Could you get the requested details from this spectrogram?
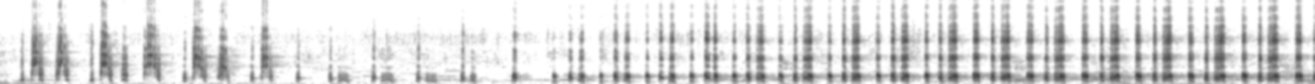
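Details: Calling male chukar: sparse harsh high notes for about five seconds, then a rapid accelerating rally of clucking chuck calls, over two per second, continuing to the end.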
